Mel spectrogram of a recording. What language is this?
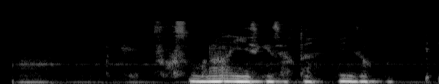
Kazakh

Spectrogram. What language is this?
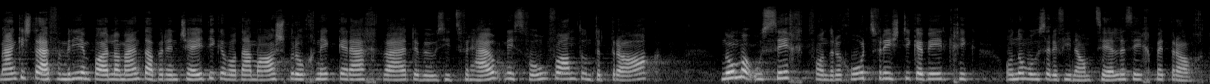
Swiss German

